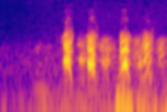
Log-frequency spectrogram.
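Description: A dog's short, high yelps, about five in quick succession, starting near a second in.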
